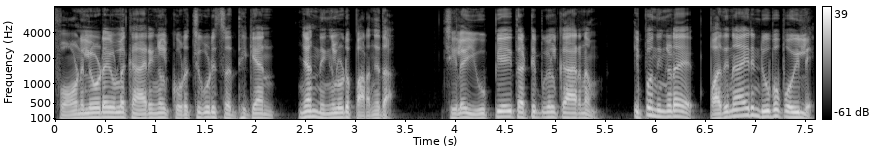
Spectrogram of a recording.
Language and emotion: Malayalam, angry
